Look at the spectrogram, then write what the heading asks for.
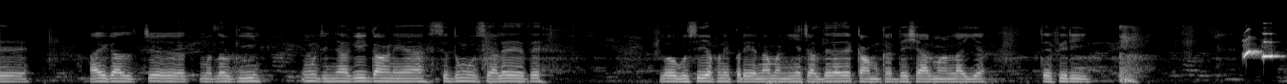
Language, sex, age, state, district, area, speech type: Dogri, male, 18-30, Jammu and Kashmir, Kathua, rural, spontaneous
